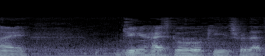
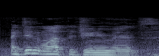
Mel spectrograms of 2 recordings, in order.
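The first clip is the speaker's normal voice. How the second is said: ordinary delivery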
